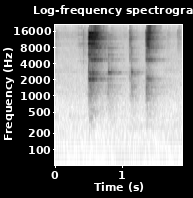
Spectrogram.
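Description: A metal wok set down on a stove for frying chicken, giving a sharp clanking knock followed by a few lighter metallic clinks over about a second, close and fairly loud, in an otherwise quiet kitchen.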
